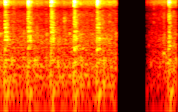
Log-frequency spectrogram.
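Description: A tractor engine idles on a farm with a steady, close chugging rhythm of regular beats, briefly cut off by a gap before the same loud pulsing resumes.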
